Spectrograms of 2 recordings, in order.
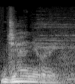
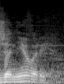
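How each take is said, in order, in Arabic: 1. تُنطق بالأصوات الإنجليزية. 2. تُنطق بالأصوات العربية المصرية.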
